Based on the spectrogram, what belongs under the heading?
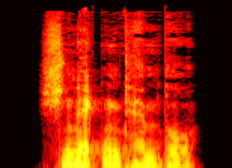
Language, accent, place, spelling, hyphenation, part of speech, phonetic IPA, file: German, Germany, Berlin, Schneckentempo, Schne‧cken‧tem‧po, noun, [ˈʃnɛkn̩ˌtɛmpo], De-Schneckentempo.ogg
- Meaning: snail's pace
